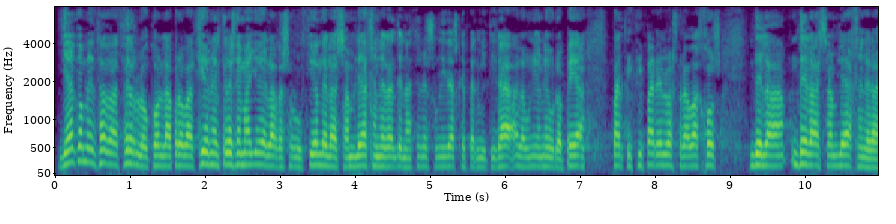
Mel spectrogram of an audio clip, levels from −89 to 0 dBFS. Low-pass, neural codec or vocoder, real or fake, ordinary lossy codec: none; codec, 16 kHz, 4 kbps, FreqCodec, larger model; fake; none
